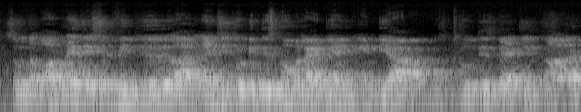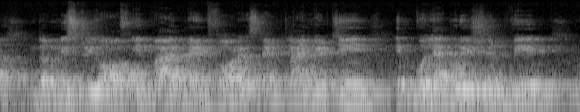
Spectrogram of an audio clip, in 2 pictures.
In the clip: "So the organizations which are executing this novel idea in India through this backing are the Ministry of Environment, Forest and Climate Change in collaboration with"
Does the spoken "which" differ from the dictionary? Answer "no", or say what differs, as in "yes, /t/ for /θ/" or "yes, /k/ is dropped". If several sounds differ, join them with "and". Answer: yes, /tʃ/ is dropped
